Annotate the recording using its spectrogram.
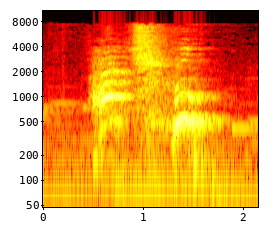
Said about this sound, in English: You're sneezing a lot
